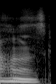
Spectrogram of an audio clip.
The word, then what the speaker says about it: Reims: Hans escreve R-E-I-M-S, porque às vezes é meio complicado, né? Assim, só falam Hans, como é pronúncia mais francesa. Hans escreve R-E-I-M-S.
